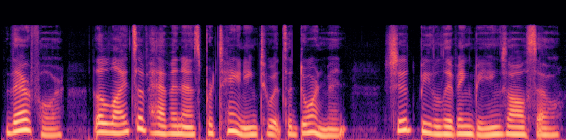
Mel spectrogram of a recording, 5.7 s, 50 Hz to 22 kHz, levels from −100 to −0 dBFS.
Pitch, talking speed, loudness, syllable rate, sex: 185 Hz, 160 wpm, -17 LUFS, 5.1 syllables/s, female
